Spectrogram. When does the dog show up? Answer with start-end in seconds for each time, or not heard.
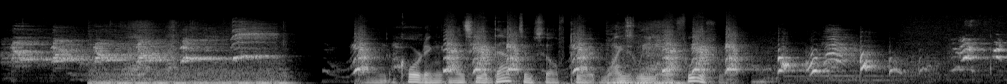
0.0-10.0.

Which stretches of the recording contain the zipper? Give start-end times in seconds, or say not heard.
0.8-2.9, 6.0-6.9.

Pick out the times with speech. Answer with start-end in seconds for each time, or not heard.
3.6-7.3.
